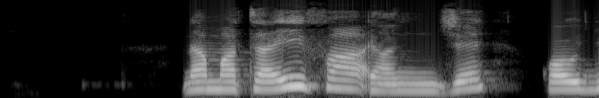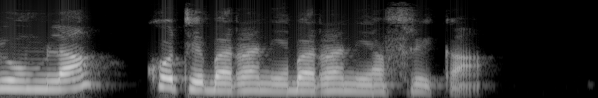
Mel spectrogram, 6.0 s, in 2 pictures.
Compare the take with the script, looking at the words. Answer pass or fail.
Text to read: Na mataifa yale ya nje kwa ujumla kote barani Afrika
fail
